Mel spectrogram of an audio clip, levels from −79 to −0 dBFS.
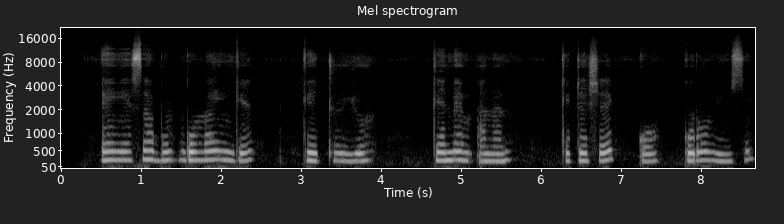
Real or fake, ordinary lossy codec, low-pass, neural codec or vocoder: fake; none; none; codec, 44.1 kHz, 2.6 kbps, DAC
